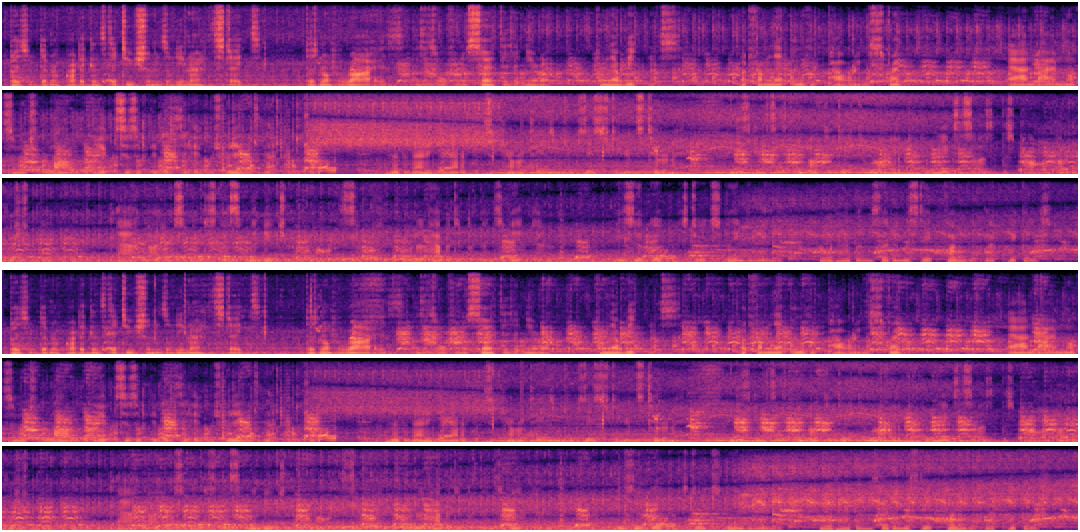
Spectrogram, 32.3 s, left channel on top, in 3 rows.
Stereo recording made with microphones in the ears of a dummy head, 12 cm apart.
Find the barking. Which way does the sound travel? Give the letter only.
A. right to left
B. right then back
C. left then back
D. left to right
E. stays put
C.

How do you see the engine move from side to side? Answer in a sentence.
You can hear the engine go from the left side to the right.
